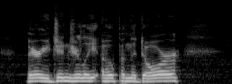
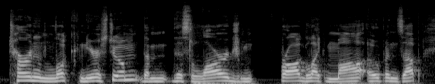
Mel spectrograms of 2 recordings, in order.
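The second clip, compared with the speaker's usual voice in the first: ordinary talk, nothing marked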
